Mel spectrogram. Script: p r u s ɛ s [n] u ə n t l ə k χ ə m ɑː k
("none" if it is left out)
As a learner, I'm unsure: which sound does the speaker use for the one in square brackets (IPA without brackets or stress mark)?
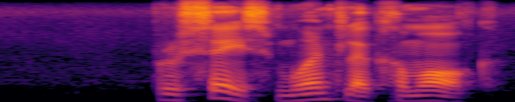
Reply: m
